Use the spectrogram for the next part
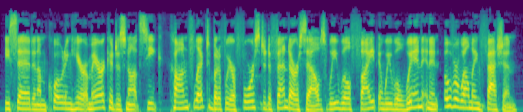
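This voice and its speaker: A woman's voice: lowish voice, brisk, few pauses, a bit bright, dry recording. A woman co-hosting a talk radio show in a casual, conversational way. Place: radio studio.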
